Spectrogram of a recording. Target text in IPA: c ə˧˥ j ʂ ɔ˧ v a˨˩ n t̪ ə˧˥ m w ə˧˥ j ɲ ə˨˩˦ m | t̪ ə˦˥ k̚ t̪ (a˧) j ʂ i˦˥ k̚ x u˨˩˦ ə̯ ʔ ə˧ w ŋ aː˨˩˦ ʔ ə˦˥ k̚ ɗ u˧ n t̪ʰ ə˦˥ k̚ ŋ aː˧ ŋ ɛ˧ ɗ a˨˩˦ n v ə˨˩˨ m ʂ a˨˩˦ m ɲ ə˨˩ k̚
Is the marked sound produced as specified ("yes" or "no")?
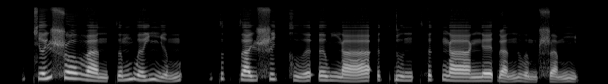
yes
